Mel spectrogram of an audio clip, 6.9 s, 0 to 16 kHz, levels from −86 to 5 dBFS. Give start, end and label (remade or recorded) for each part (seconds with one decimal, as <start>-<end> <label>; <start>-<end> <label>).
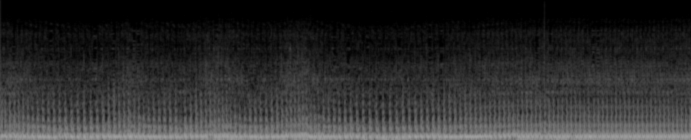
0.0-1.3 remade; 1.3-1.8 recorded; 1.8-5.9 remade; 5.9-6.9 recorded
